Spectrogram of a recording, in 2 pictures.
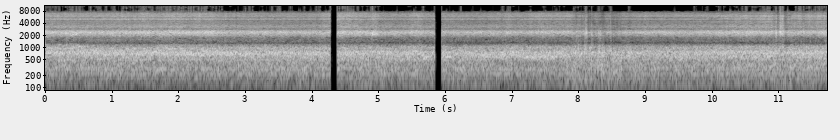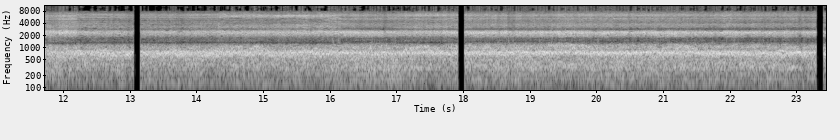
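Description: Hurricane-force wind blowing with driving rain, a loud, steady noise that drops out for an instant a few times.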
